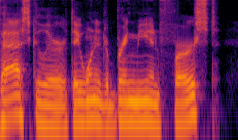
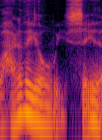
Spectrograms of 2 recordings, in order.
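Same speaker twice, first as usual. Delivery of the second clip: soft half-whisper, barely any voice; 4 dB quieter than usual. Retelling his wife's question while he was on the phone with the doctor, retelling a half-whisper. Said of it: "my wife like whispered".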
